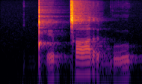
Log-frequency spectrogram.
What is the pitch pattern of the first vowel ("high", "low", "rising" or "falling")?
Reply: rising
